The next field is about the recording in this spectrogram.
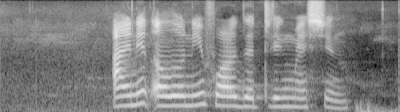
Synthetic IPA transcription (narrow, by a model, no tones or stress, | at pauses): ʔajnitəlonifɔɹd̪ədɾĩŋmɛʃĩn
